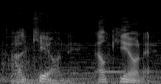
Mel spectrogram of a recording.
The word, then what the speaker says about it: Alcyone: are just keeping track of how often people mispronounce this map. Well, not Cats or I, not any longer. We got it right. Alcyone.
